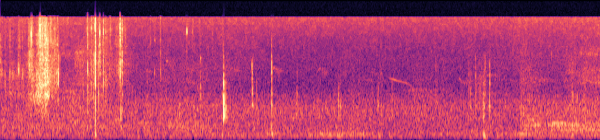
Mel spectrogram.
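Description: Faint biting and crunching of a chocolate bar flavoured with mountain pine, with a few sparse, crisp clicks and snaps over a low, steady background.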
